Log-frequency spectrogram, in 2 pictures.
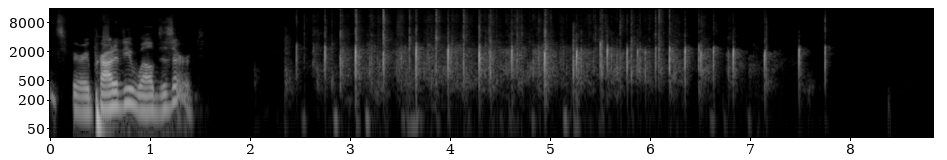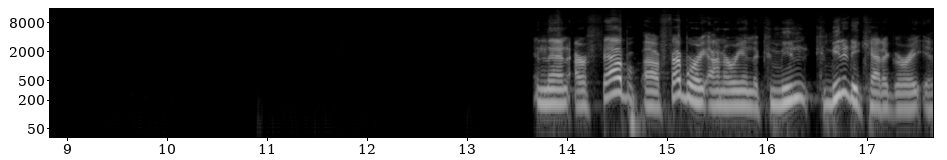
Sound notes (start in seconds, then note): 2.3 crowd applauding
